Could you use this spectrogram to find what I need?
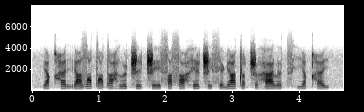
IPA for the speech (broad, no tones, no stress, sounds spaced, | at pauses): e qʰ i r e zˤ ɯ tˤ ɯ dˤ e ɦ ɯ ʈ͡ʂ i ʈ͡ʂ e s ɯ sˤ ɯ h e ʈ͡ʂ i s e ɳ i tˤ ə ʈ͡ʂ ə ɦ a l ə t͡sʰ i qʰ i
